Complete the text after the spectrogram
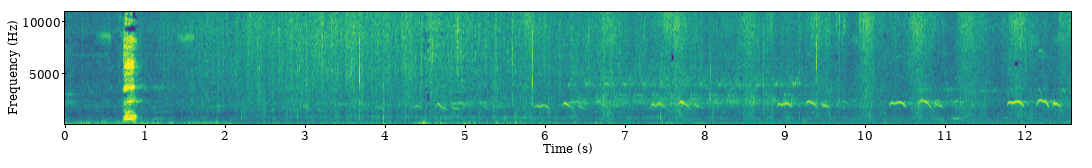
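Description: Many feet thud softly on grass as a group runs.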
